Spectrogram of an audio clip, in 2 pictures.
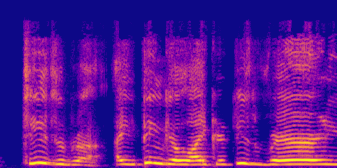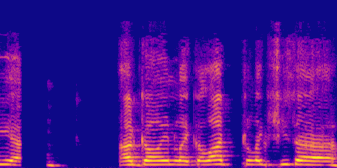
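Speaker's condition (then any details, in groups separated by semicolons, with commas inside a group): Spastic quadriplegic cerebral palsy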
